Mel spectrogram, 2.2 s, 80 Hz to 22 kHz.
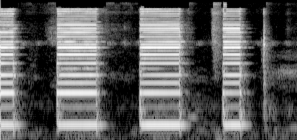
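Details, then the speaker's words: Dell Vostro 3458 laptop (board LA-B843P) powered on, fan spinning: eight loud even beeps with no internal display while an external display works; 8-beep display code, usually an LVDS connector or panel fault, later traced to a shorted logic gate. "ठीक है, 8 beep आ रहा है और display नहीं आ रहा है।"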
